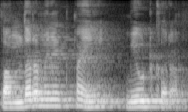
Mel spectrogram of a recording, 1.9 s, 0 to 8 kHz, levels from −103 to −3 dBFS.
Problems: background sounds at intervals, background conversations at intervals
